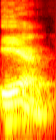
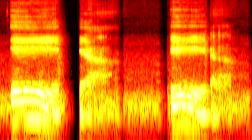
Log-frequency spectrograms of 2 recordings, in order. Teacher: We say air in Indian English. We pronounce the final r sound. They never pronounce in the foreign country.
